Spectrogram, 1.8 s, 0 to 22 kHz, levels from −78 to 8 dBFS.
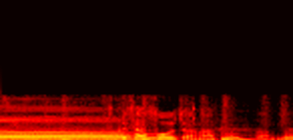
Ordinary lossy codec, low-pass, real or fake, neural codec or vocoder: none; 7.2 kHz; real; none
